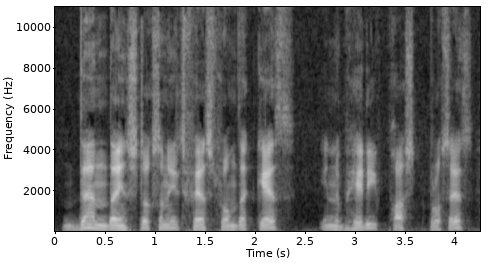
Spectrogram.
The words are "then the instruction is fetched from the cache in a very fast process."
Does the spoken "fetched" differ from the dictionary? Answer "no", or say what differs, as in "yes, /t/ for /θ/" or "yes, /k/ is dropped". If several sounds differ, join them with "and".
yes, /s/ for /tʃ/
